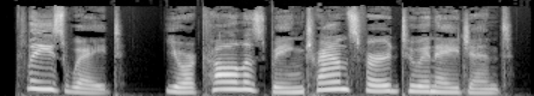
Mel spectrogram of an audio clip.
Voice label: Telephone prompt: Please wait - Your call is being transferred to an agent, Pre-recorded telephone on-hold message; Recorded Voice Sound Effects; Lynne Music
